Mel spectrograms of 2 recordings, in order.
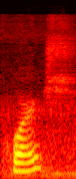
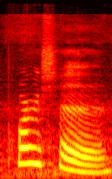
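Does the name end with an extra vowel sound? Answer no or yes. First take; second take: no; yes. First: The name ends without a final vowel sound. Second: The name ends with an added final vowel sound. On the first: The speaker calls it wrong. "If I'm mispronouncing it, I'm sorry" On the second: The speaker calls it right. "that's literally how you say it"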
